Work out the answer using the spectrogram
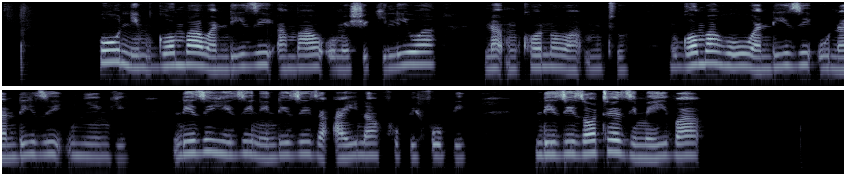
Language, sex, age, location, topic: Swahili, female, 50+, Kisii, agriculture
